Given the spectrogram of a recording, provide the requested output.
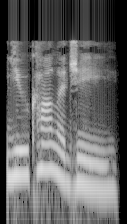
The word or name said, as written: euchology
